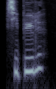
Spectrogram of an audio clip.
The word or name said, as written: SIBYLLERNE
